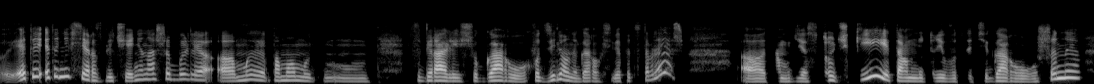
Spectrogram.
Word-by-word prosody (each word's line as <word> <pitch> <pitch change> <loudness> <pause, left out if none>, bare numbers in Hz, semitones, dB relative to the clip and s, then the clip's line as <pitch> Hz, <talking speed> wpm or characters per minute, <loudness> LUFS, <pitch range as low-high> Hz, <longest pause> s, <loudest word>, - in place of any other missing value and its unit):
это 485 -7 +3
это 375 -4 +2
не 370 +1 +2
все 255 -8 +1
развлечения 165 +3 -3
наши 245 +2 -2
были, 230 -2 -1
а. 155 +1 +2
Мы, 200 -1 -2
по-моему, 180 -2 -2
м, 145 -2 -10 0.4
собирали 175 -3 +4
еще 155 +1 -6
горох. 155 -3 +2
Вот 170 -5 -2
зеленый 200 - 0
горох 145 -1 -4
себе 150 - -7
представляешь, 195 - -6 0.5
а? 135 +1 +2
Там 145 -1 -5
где 145 0 -5
стручки 235 - +2
там 155 -4 +3
внутри, 150 +1 -3
вот 140 -1 -8
эти - - -15
горошины, 155 - +2
170 Hz, 155 wpm, -25 LUFS, 145-220 Hz, 0.5 s, собирали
